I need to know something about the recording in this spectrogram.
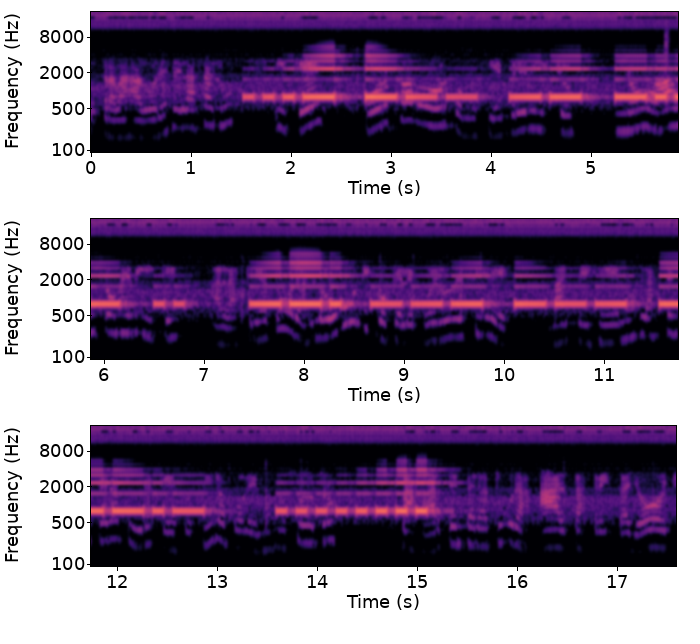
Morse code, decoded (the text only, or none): VOMKI GOOQ <HH>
